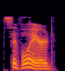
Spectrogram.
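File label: "savoyard", English, British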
